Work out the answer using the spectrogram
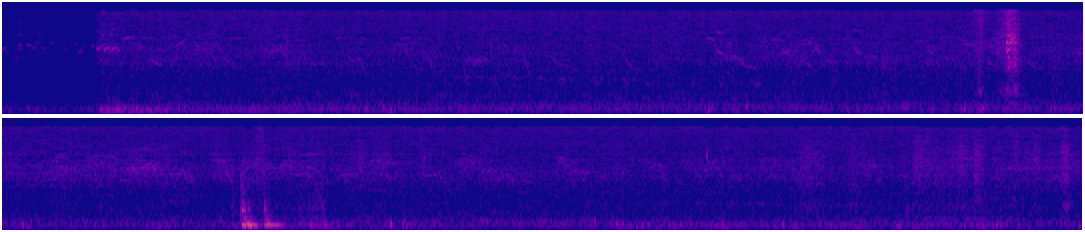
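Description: Birds calling over steady outdoor background noise. A single sharp knock comes about halfway through, and one louder, lower call about two-thirds of the way in.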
